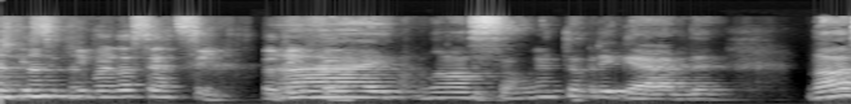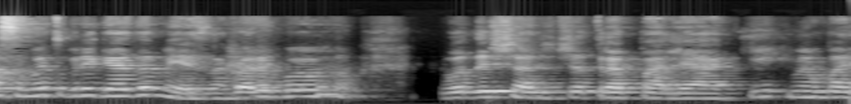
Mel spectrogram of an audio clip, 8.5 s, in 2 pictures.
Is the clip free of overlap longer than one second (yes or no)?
yes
